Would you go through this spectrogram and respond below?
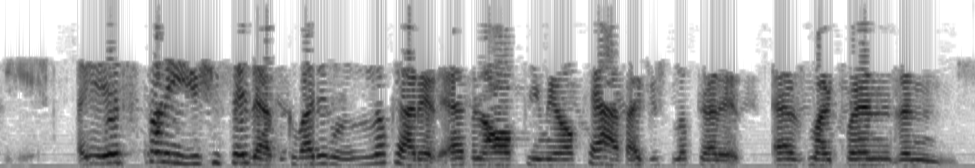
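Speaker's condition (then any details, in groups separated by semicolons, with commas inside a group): Cerebral palsy; neonatal cyanosis or pneumonia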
